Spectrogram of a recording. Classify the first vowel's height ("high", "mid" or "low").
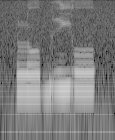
mid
